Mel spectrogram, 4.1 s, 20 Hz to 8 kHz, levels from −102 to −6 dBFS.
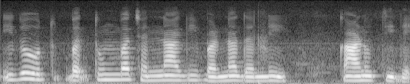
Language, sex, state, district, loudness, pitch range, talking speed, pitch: Kannada, female, Karnataka, Chamarajanagar, -17 LUFS, 150-190 Hz, 90 wpm, 160 Hz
